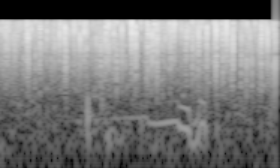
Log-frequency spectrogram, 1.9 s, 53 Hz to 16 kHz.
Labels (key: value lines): label: biophony, cascading saw
recorder: SoundTrap 600 or HydroMoth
